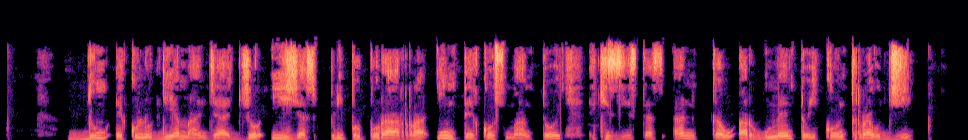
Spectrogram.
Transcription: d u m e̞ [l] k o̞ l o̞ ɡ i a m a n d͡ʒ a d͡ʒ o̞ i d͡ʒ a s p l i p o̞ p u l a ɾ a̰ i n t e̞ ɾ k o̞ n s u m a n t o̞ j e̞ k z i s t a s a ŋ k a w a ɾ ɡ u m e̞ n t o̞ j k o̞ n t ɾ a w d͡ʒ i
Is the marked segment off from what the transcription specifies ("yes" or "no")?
yes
